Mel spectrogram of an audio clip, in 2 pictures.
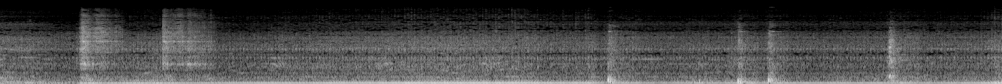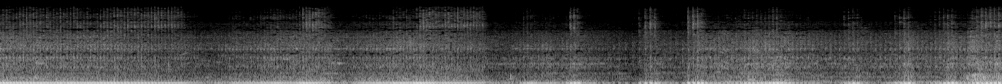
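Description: Mahindra 475 DI tractor's diesel engine running steadily while its hydraulics tip the trailer bed up to dump a load of mud, with a few sharp knocks in the first half. About twelve seconds in, the drone lightens and turns uneven.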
